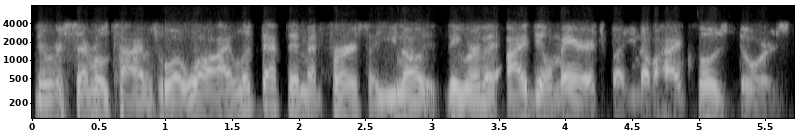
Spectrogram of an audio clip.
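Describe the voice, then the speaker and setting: A man calling in to a radio show, explaining things in a measured way with many fillers. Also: medium pitch, flat delivery, over a noisy crowd. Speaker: caller. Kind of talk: phone-in call. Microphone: phone. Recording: tinny phone line.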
